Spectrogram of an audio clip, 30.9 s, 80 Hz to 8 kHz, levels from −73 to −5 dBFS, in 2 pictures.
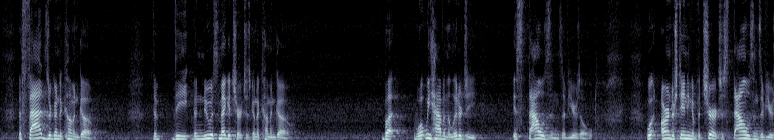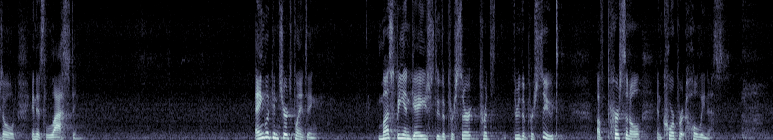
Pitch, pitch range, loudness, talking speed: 180 Hz, 155-200 Hz, -23 LUFS, 120 wpm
